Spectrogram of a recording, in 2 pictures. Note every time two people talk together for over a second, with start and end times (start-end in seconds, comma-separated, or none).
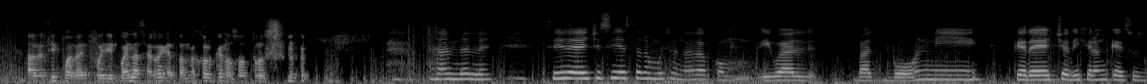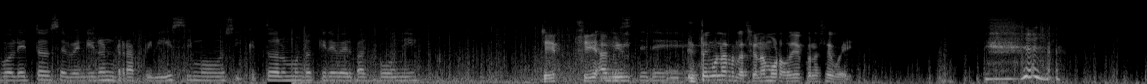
none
